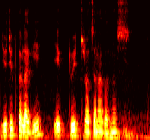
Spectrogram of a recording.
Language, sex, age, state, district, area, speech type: Nepali, male, 18-30, West Bengal, Darjeeling, rural, read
